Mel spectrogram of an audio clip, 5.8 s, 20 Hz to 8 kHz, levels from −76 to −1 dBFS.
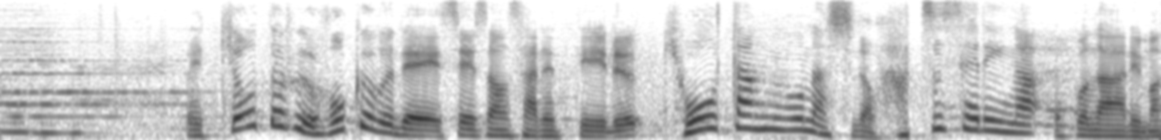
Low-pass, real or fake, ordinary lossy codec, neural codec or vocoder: none; fake; none; codec, 16 kHz, 1 kbps, X-Codec, HuBERT features, trained on general audio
